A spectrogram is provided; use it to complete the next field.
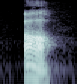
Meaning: the surface of an aa lava flow
- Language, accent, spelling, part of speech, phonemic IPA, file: French, France, aa, noun, /a.a/, LL-Q150 (fra)-aa.wav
